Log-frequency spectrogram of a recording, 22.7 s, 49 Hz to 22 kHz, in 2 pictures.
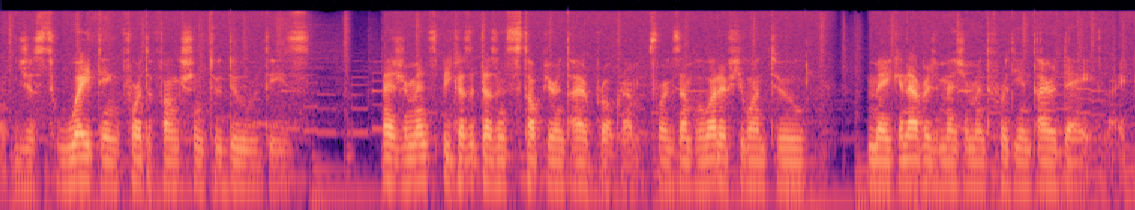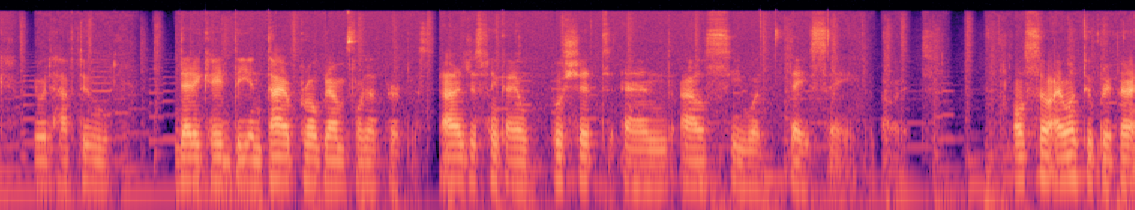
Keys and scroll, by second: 18.9 Escape, 19.4 Escape, 20.2 ctrl+c, 20.8-22.7 typing.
